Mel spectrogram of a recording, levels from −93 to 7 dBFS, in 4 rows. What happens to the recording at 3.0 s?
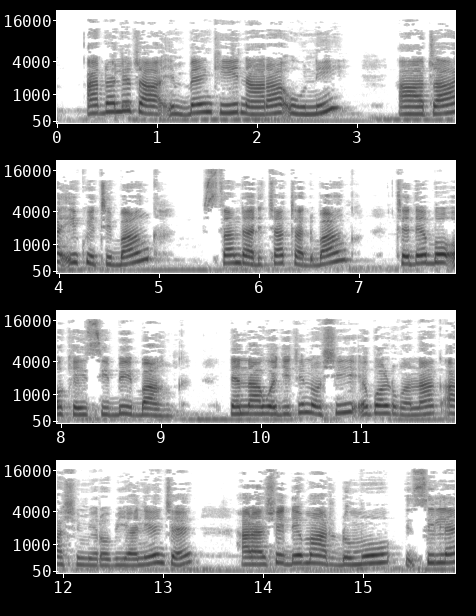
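Generation loss is present at 3.0 s, as it is throughout the speech. The sound is swirly, smeared and hollow, with blurred attacks and nothing above 16.5 kHz. This is likely from around ten successive MP3 encodes, each requantising on a shifted frame grid, consistent with a 64 kbit/s rate.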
